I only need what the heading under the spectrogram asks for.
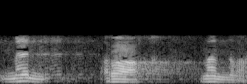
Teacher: مراق يقولون في اللغة المراق بائع المرق، بائع المرق، فحتى لا يلتبس الأمر فيظن إنه مراق هتلو بائع مرق مثلا، فقرأها وسكت هذه السكتة الخفيفة، يقول من راق، من راق سكت بغير تنفس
